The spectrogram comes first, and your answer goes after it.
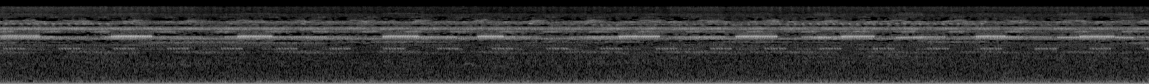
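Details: Crickets chirping in a peaceful park as evening unfolds: a steady, shrill high-pitched chorus with louder pulsed bursts swelling about every second and a half, over a faint low rumble of background noise.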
